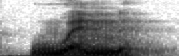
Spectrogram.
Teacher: Ensuite, alors là on a mis un tanwin, j'espère que vous avez révisé. Le tanwin, ça consiste à prononcer la voyelle courte, ici en l'occurrence la fatha, donc le e, suivi d'un noun avec un soukoun. Sauf que le noun avec le soukoun, on ne le prononce pas, sauf que le noun avec le soukoun, on ne l'écrit pas.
